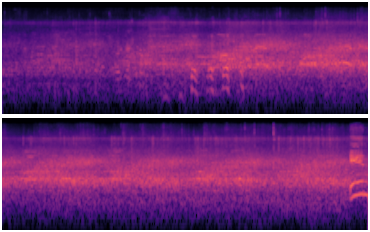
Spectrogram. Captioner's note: crowd chatting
